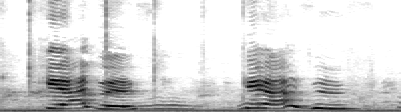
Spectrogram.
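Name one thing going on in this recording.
A toddler claps hands.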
